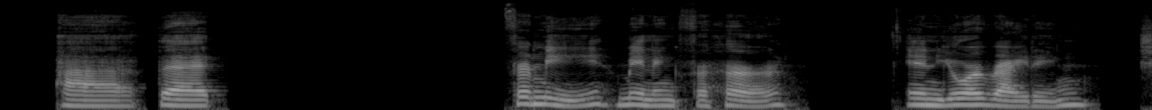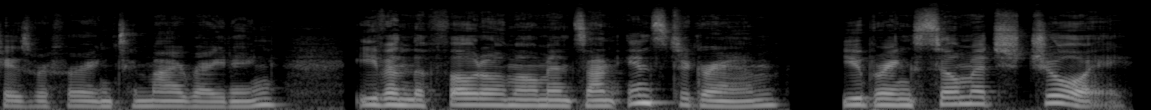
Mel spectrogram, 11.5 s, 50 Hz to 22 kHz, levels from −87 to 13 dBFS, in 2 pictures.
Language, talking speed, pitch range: English, 135 wpm, 155-190 Hz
